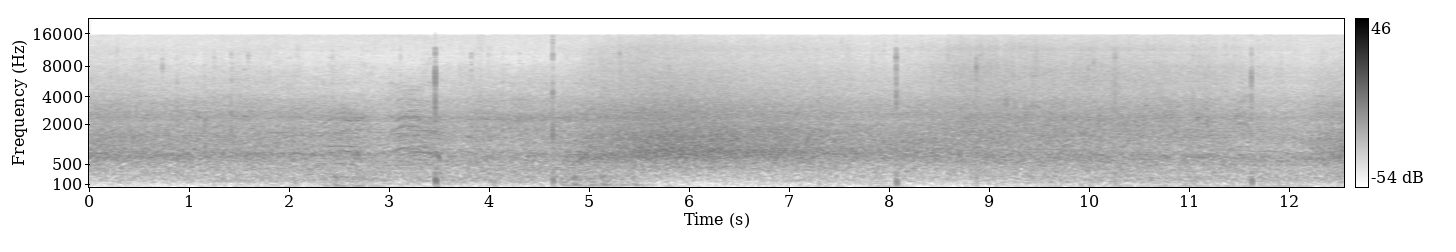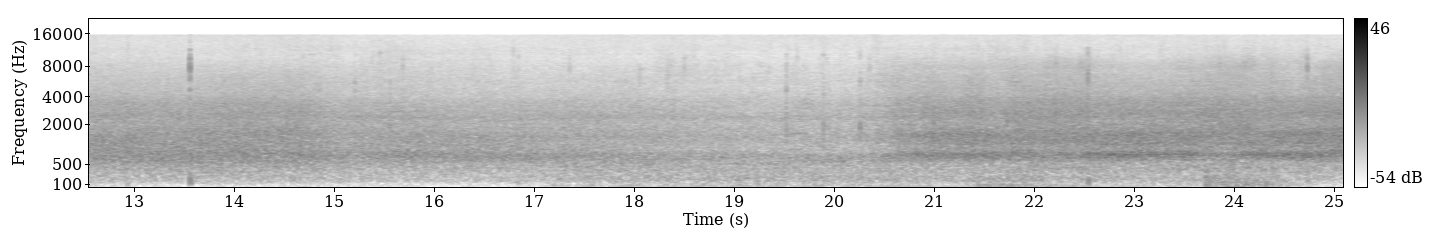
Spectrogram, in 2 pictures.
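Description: A stadium crowd roars steadily, swelling louder now and then.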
